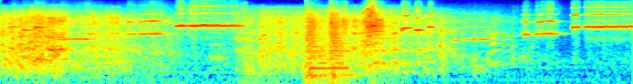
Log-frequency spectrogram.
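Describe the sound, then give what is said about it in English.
Someone whistles a tune, bright sustained notes rising and falling in a simple melody, with a murmur of voices and background noise underneath. “Will you stop whistling that silly thing?”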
